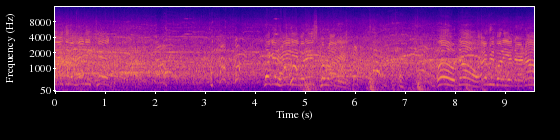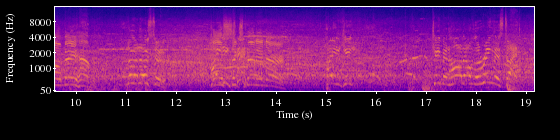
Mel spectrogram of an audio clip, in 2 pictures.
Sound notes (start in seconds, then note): 2.5 laughs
